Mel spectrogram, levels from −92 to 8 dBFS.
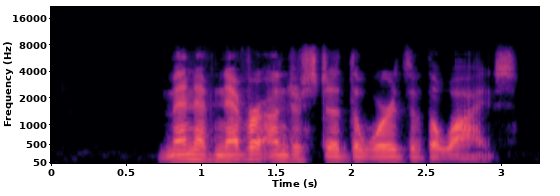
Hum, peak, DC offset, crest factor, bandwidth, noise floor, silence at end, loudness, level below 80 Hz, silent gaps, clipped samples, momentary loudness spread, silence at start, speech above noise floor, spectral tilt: none; -8 dBFS; under 0.1%; 22 dB; 8 kHz; -83 dBFS; 0.2 s; -27 LUFS; -70 dBFS; none; under 0.1%; 6 LU; 0.75 s; 55 dB; -5 dB/octave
